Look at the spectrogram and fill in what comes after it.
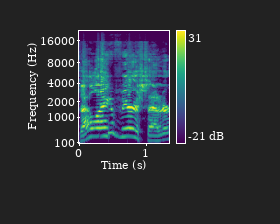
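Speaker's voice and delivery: very high, slurred put-on voice. Quoting a man later given a Supreme Court job, imitating slurred words. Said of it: "this guy's like slurring his words".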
